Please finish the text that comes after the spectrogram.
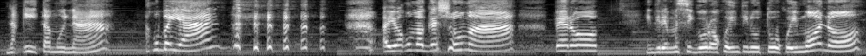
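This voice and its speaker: Actress as a bright, high-pitched teasing young businesswoman. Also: unhurried, pauses often, faint music behind, full character voice. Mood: coy teasing. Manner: teasing, animated, exclaiming. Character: playful, chatty young self-made businesswoman, reunited old flame. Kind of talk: Filipino audio drama acting.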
